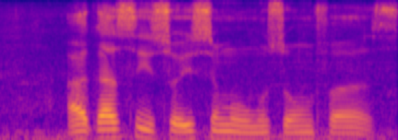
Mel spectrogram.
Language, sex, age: Xhosa, male, 20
